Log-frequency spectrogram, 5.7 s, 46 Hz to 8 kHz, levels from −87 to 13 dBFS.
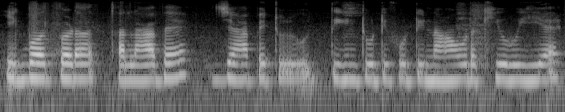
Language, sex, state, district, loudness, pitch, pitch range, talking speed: Hindi, female, Jharkhand, Deoghar, -19 LUFS, 210 Hz, 205-215 Hz, 160 wpm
